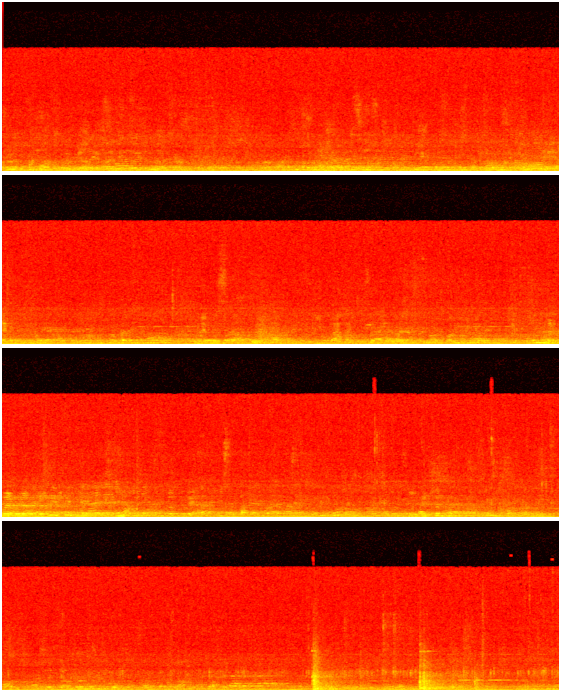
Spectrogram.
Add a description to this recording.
Place métropole, à la fin passage du petit train touristique, brouhaha de terrasse de bar, travaux.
